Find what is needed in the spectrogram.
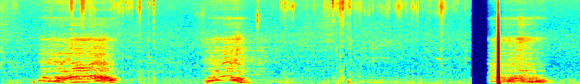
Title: SONIDO DE RONQUIDO - RONCANDO - SOUNDS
